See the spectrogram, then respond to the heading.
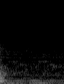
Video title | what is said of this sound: Homemade Yeast Bread in the Tupperware Fix N Mix Bowl | you can hear the solid sound to it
